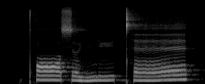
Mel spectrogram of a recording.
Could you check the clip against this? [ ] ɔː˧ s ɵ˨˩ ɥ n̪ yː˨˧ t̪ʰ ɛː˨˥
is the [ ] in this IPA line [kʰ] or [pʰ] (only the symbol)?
pʰ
